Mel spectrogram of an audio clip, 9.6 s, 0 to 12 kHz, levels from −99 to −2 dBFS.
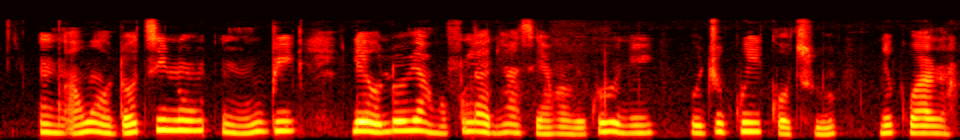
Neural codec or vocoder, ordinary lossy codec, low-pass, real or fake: none; none; 7.2 kHz; real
